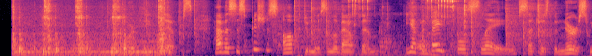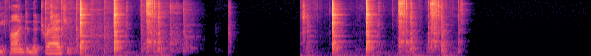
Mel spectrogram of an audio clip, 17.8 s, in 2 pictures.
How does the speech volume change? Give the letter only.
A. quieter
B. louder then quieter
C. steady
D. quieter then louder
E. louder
C.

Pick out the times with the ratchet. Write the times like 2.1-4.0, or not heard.
0.1-2.6, 5.2-7.1, 9.6-11.3, 13.4-15.8.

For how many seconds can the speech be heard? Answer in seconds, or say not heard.
8 s.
